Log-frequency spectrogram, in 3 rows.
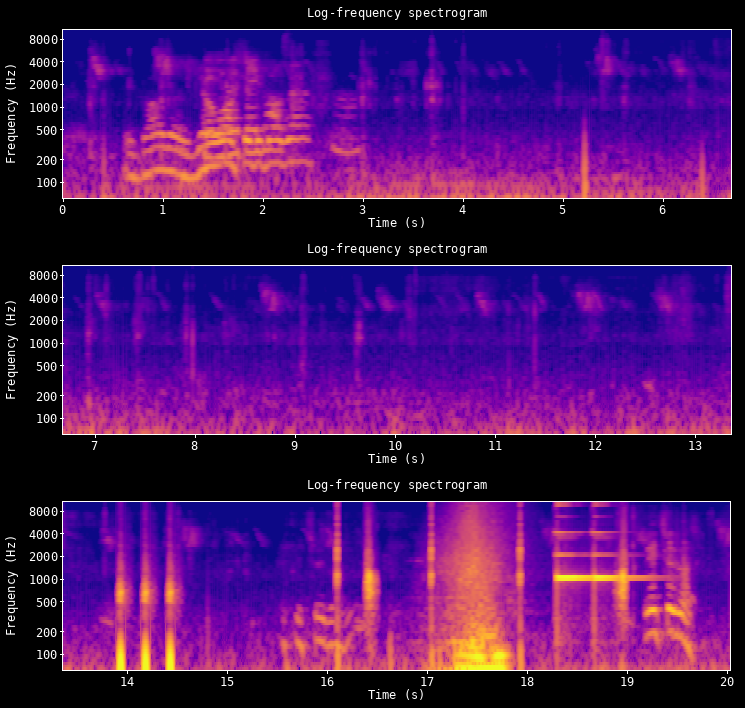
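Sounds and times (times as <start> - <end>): small birds chirping: 0.0 - 17.1, 18.0 - 20.0.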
